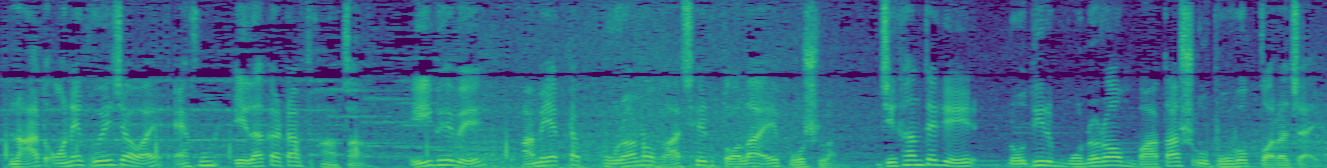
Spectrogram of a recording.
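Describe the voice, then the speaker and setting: A man's voice: fairly high pitch, very animated, normal speed, noisy background. A man playing a dejected, jobless young son who narrates his own cartoon story. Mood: calm narrating. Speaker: narrator and lead character. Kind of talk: first-person dramatic story narration. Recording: music bed under voice.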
